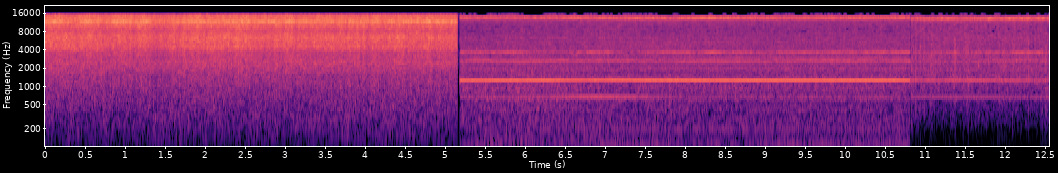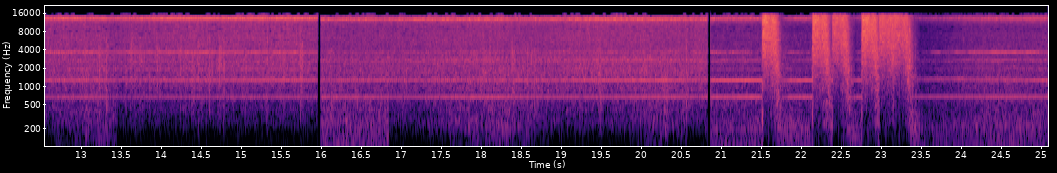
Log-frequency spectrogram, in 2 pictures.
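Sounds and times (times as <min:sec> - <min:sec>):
helicopter cabin noise: 0:00.2 - 0:10.9
high whine: 0:00.9 - 0:13.8, 0:15.7 - 0:25.0.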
